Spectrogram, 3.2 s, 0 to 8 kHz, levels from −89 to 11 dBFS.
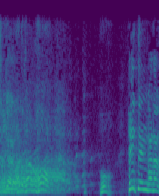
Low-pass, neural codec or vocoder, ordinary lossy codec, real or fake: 7.2 kHz; none; none; real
